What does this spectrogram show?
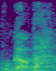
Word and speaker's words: Ouganda: Ça se prononce Ouganda.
